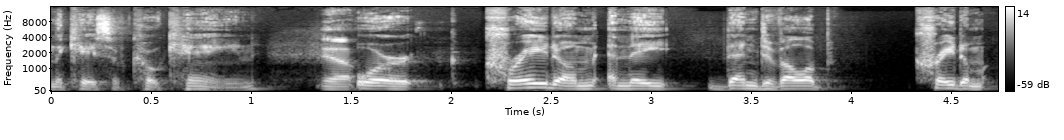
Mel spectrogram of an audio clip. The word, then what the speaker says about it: kratom: I think the proper pronunciation is kratom.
